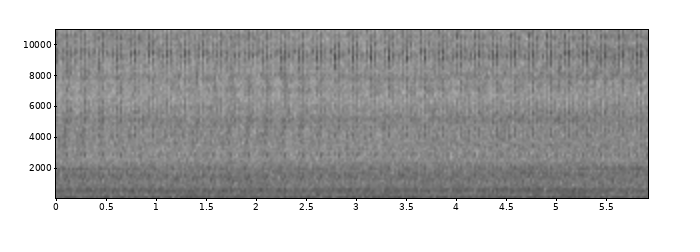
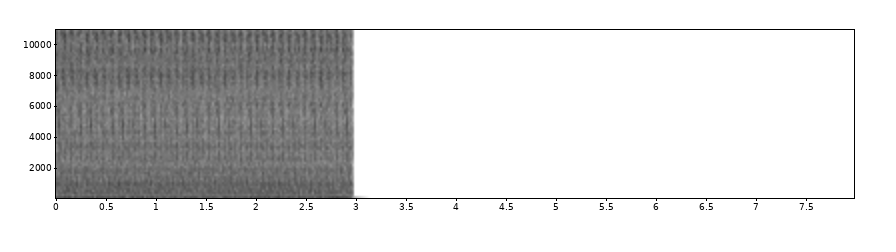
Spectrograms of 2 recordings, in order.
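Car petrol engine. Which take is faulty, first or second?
second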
